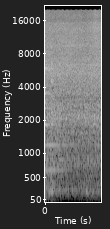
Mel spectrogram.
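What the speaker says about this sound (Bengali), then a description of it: "এখন একটু পেঁয়াজটা ভাজতে দাও" Onions frying in a pan give a steady, close, loud sizzle and hiss that stays dense and even from start to finish, with no voices.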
